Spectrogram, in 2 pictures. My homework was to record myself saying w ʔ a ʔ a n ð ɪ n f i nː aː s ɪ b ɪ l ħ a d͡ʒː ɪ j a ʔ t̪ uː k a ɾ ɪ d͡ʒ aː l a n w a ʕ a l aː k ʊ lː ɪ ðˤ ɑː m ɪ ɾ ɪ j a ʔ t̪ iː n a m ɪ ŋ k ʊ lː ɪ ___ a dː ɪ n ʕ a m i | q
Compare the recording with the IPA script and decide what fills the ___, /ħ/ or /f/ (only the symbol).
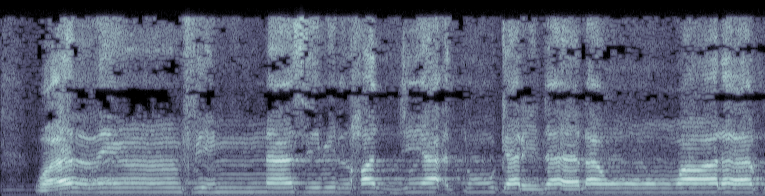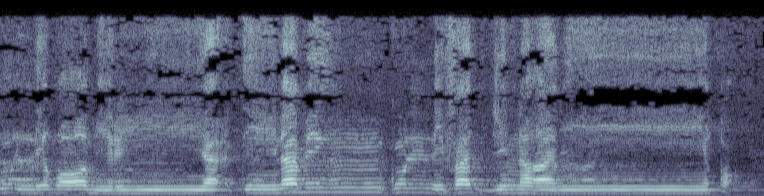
f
